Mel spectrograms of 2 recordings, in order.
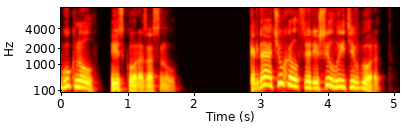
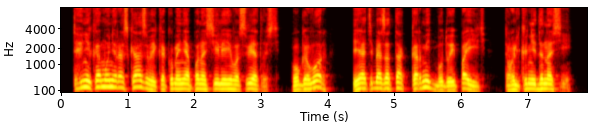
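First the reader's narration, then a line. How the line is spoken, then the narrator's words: Innkeeper speaking quietly. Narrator (Russian): хозяин заведения тихо сказал парню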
